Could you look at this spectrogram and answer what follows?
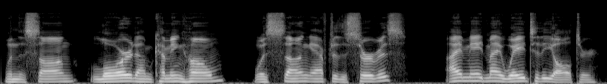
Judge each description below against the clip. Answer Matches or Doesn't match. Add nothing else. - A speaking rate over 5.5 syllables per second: Doesn't match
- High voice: Doesn't match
